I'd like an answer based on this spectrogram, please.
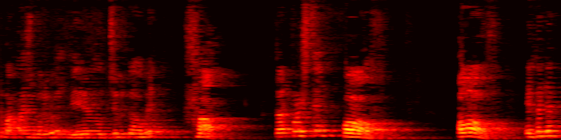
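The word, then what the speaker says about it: ف: তারপর আছে ফা, ফা উচ্চারণ করার সময় আমরা করব ফা, ফা।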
